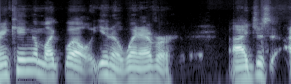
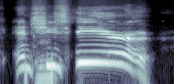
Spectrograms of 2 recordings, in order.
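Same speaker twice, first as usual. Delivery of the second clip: very high, very loud joyful celebratory cry, drawn out; 13 semitones higher, 9 dB louder than usual. Imitating how the other speaker read a chat message: celebratory reading. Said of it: "you read that in a celebratory tone".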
